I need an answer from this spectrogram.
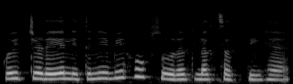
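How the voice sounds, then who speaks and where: A woman's voice: a little high, steady tone, dark tone, natural voice. A woman reading as a teasing young husband.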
